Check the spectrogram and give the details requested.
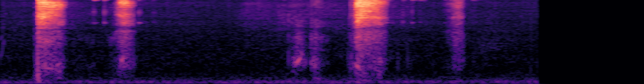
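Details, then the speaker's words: Kitten who just woke from a nap, purring then sneezing non-stop: a run of small, sharp sneezes and sniffs, about four bursts in under three seconds; repeated kitten sneezing. "Tuxie just woke up from his nap and started purring soon the purring became sneezing continued purring for a while now became non stop sneezing one more time non stop"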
